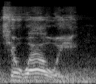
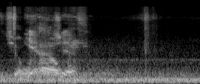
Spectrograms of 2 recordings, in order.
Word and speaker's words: Chilhowie: It's not Chihuahua. It's not a Chihuahua. It's not a Chihuahua. I believe, if you check the pronunciation on Google, it's Chilhowie.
